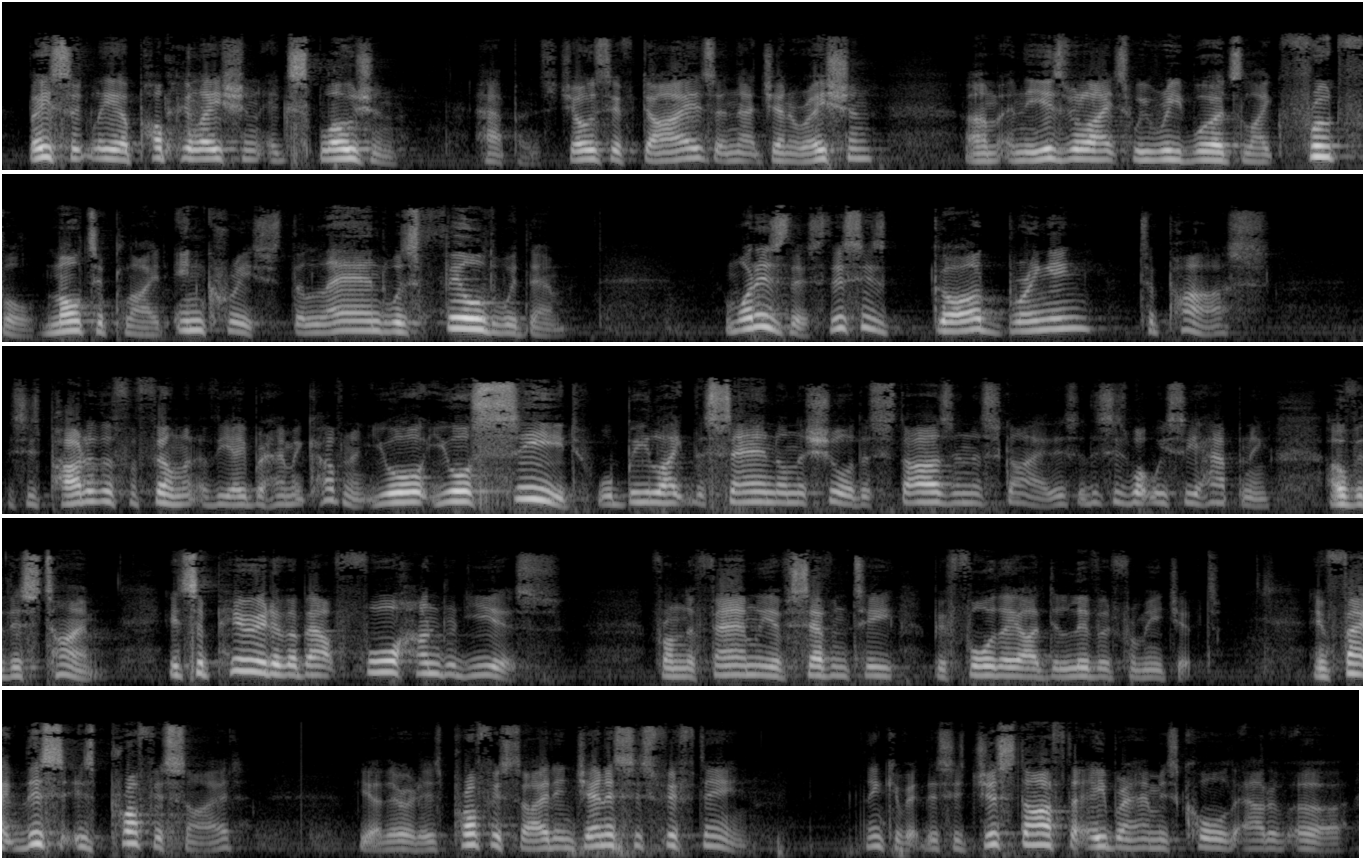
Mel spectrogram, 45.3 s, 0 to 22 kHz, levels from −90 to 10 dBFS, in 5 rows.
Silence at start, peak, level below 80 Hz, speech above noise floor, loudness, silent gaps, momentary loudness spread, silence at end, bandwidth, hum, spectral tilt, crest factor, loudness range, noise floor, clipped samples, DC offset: 0.2 s; -2 dBFS; -68 dBFS; 43 dB; -23 LUFS; none; 20 LU; 0.15 s; 11.5 kHz; none; -4.5 dB/octave; 24 dB; 8 LU; -67 dBFS; under 0.1%; under 0.1%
